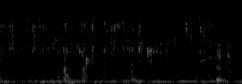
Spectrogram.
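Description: Lukewarm water pours from a tap into flour for bread dough in a country kitchen, a faint, close trickle with small splashes and drips.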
